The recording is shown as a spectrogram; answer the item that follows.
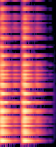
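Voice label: voice Korean, keytone; lowbattery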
